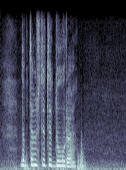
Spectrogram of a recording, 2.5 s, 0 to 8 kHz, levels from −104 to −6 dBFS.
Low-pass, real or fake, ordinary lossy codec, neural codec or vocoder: 7.2 kHz; fake; none; codec, 16 kHz, 16 kbps, FreqCodec, smaller model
